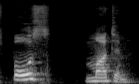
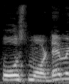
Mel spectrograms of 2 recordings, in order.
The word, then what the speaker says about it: post-mortem: noun it's a noun and the word the pronunciation of this word is its pose mahtim okay it's pose mahtim so whenever I am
